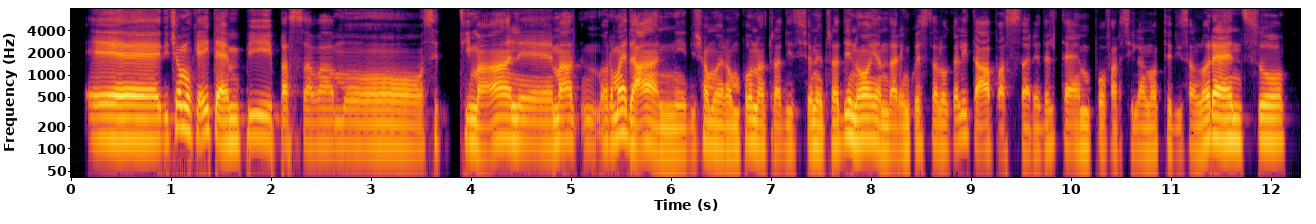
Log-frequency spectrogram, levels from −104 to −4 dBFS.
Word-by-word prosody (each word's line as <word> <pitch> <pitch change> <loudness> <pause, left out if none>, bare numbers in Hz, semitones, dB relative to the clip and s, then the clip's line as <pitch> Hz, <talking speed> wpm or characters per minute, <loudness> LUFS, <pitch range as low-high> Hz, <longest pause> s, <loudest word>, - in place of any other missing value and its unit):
e 130 -1 +5
diciamo 180 +8 +2
che 145 -3 -2
ai 170 - +2
tempi 130 +1 0
passavamo 115 -2 -2
settimane, 120 +1 -1
ma 130 +2 +2
d - - -14 0.2
ormai 130 +6 +2
da - - +3
anni, 95 -2 -2
diciamo 110 +3 -3
era 105 -1 0
un 105 - -2
po' 110 - -6
una 120 -3 +1
tradizione 110 +1 -4
tra 115 +2 -3
di 145 +4 +1
noi 130 0 +4
andare 105 -3 -1
in 105 - -2
questa 110 0 -6
località, 110 0 -2
passare 95 -1 -7
del 110 +3 -9
tempo, 105 0 -4
farsi 100 +1 -10
la 100 0 -6
notte 100 +2 -6
di 100 - -14
San 105 +2 -7
Lorenzo 130 0 +3
115 Hz, 165 wpm, -21 LUFS, 105-130 Hz, 0.2 s, e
